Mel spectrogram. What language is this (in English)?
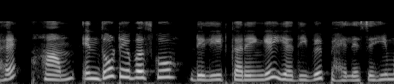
Hindi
